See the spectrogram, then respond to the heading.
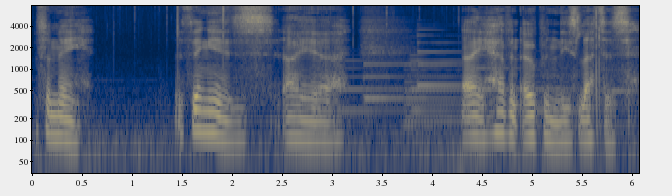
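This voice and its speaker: A man playing a tender, weary space pirate in an intimate ASMR roleplay, speaking softly and hesitantly over music. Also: fairly low pitch, slow pace. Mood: tender, uneasy. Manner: soft, hesitant, confiding.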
